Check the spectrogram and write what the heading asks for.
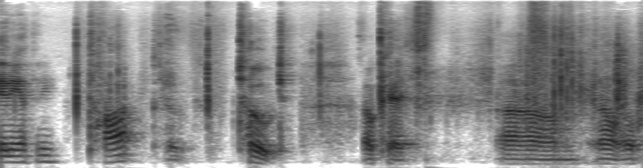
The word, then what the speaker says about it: Todt: Todt.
